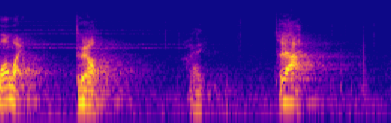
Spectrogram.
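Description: A man exclaims in short, loud bursts.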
